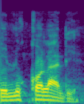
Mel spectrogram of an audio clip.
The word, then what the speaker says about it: Olukolade: My name is Olukolade.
